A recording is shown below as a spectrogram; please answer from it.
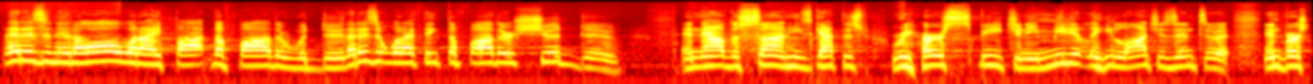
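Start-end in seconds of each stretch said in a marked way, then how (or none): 0.0-4.7 indignant moaning. Retold or imitated. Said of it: "the Pharisees are moaning".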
